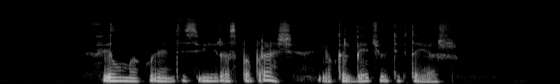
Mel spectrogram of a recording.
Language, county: Lithuanian, Vilnius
